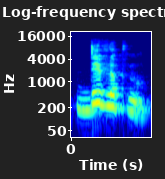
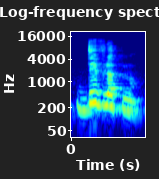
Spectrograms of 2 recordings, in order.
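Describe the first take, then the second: First: It is said fast, dropping the middle vowel. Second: It is said fast, dropping the middle vowel.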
